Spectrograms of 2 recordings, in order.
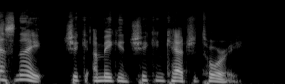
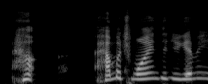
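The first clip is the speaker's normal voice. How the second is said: shocked question; 11 semitones higher than usual. Retold or imitated. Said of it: "And I was like".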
